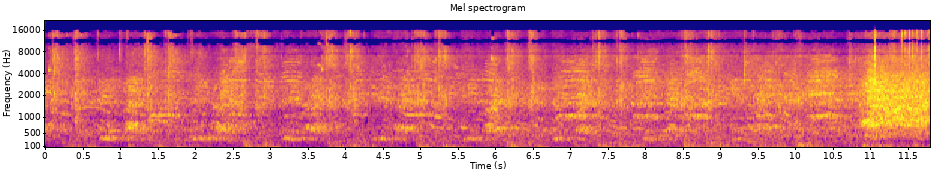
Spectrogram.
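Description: A crowd chants rhythmically in a large echoing gym.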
